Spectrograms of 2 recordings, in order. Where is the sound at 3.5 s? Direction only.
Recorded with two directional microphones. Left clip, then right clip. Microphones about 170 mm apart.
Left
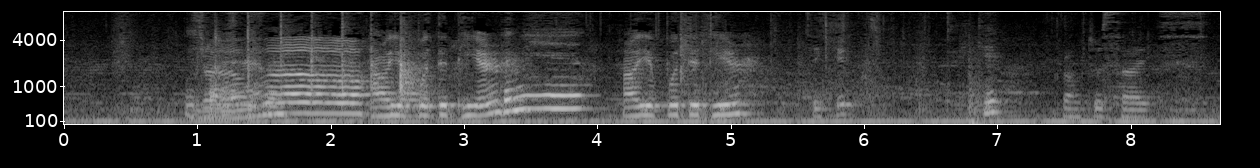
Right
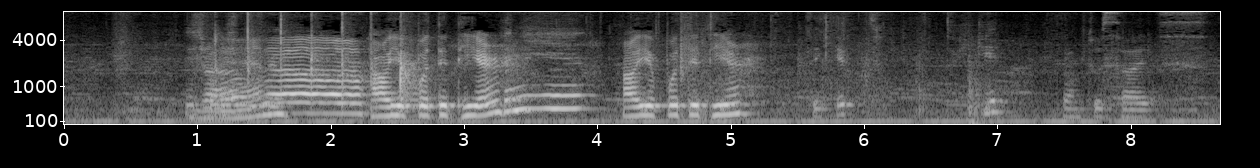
30° left (ahead or behind).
